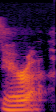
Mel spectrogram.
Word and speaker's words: Ara: I think it's actually Era. It's actually Era. It's not Ara. It's Era.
